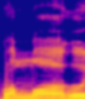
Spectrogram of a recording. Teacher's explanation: اللہ کا لام زبر کی وجہ سے پر پڑا جائے گا، اس کے اوپر کھڑی زبر بھی ہے، ایک الف کی مقدار کے برابر کھینچ کر پڑھیں گے۔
